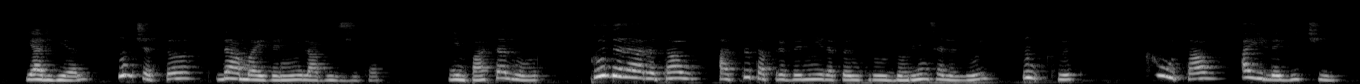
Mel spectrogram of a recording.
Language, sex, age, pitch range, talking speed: Romanian, female, 40-59, 210-270 Hz, 95 wpm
